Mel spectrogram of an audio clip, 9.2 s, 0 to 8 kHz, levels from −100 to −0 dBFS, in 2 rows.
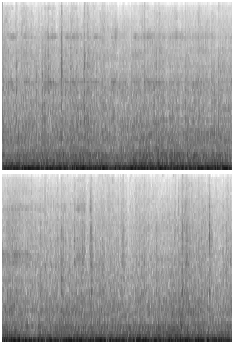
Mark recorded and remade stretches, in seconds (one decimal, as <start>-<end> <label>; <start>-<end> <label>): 0.0-2.2 recorded; 2.2-5.3 remade; 5.3-9.2 recorded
